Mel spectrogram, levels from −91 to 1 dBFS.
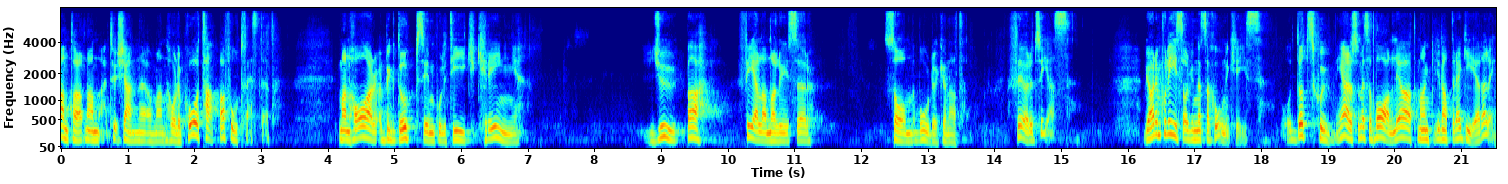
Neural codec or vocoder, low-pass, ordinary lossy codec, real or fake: codec, 16 kHz, 2 kbps, X-Codec, HuBERT features, trained on LibriSpeech; 7.2 kHz; MP3, 64 kbps; fake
